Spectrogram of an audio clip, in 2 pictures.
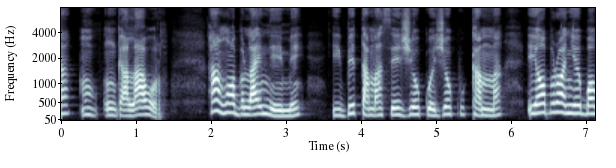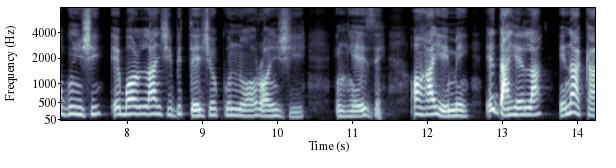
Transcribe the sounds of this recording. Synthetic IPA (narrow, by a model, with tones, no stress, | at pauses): ŋ̩˨ɡa˨la˦wʊ̰˨ɾʊ̰˨ | ha˦ɦɔ˦bʊ˨la˦i˦ne˨me˦ | i˨be˦ta˨ma˨se˦ʒi˦o˦kʷu˦e˨ʒi˦o˦kʷu˦ka˨m̩˦ma˦ | ɪ˦jɔ˦bʊ˦ɾɔ˦˨ɲe˦ɡ͡bɔ˦ɡu˦n̩˦ʒi˦ɪ˦ɡ͡bɔ˦ɾla˦n̩˦d͡ʒi˦bi˦te˨ʒi˦o˦kʷu˦nu˨ɔ˨˦ɾɔ˨n̩˦ʒi˨˦ | ŋ̩˨ɦe˨˦zḛ˨ | ɔ̰˦ɦa˦je˨me˦˨ | ɪ˦da˨ɦɪ˦ɾla˦ | ɪ˨na˦˨ka˨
